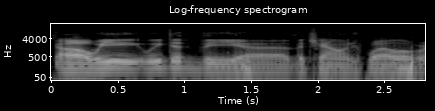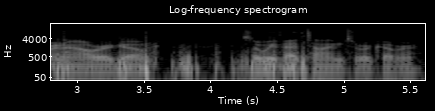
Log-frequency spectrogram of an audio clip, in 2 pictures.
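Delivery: ordinary delivery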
